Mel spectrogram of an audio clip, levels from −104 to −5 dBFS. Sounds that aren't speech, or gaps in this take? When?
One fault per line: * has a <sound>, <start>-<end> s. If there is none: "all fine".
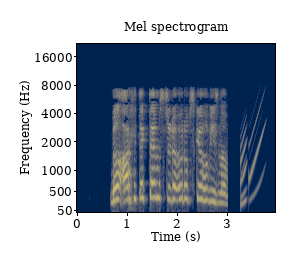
* has a chirp, 3.3-3.8 s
